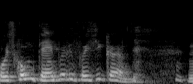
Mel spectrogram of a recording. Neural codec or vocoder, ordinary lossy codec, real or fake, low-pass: none; none; real; none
